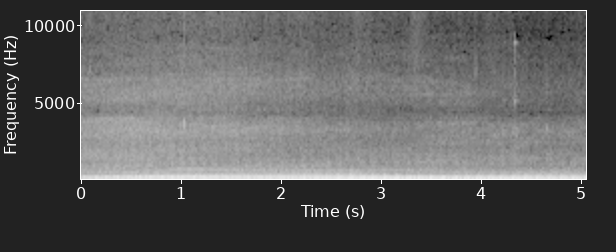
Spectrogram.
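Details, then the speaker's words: Chevrolet Camaro Z28 V8 donor car, 107,000 miles, first start after 4–5 months sitting, cold idle at 1,000 rpm. Loud, deep, lumpy burble with raw exhaust bark; the exhaust has rotted off at the catalytic converter, an exhaust leak. "Exhaust rotted off the cat. So, oh yeah, listen to that big V8 purr,"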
